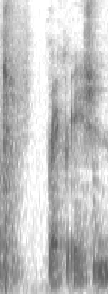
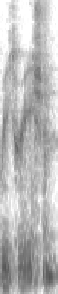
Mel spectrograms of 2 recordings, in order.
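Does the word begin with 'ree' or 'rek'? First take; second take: rek; ree. First: It begins with a short 'rek' sound. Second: It begins with a long 'ree' sound. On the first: The speaker calls it right. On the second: The speaker calls it wrong. "not recreation"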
